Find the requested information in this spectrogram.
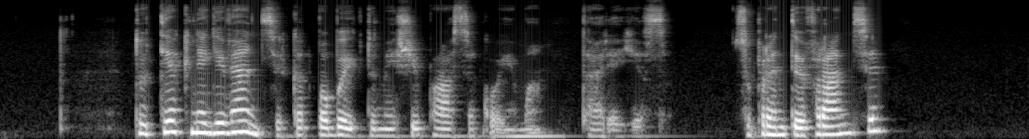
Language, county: Lithuanian, Tauragė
